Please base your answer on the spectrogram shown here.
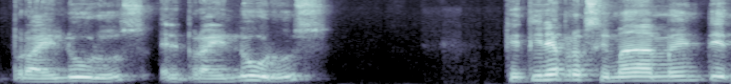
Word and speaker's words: Proailurus: Es el proirius. Proailurus, lo he pronunciado mal, disculpen. Proailurus.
